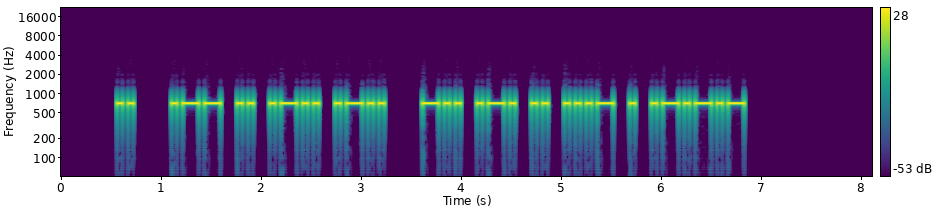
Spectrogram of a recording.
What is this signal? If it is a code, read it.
Morse code, heard as a keyed tone, about 22 wpm, 700 Hz. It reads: I WILL DRIVE.
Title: Sentences from Top 1000 Words - Review Part 2 - 22wpm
